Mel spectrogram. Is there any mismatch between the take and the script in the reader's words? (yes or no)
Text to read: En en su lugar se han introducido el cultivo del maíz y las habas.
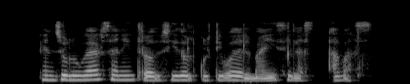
yes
